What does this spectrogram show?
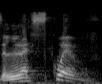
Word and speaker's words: Las Cuevas: And Las Cuevas is Lesquev. Lesquev. Lesquev. Lesquev. You say in Patois, "Mweka ale Lance Lesquev." It means I'm going to Las Cuevas Bay. So Lance Lesquev is Las Cuevas Lesquev.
